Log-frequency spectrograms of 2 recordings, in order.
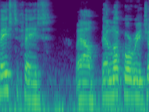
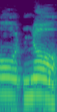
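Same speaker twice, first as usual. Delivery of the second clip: rounded o's through the nose. Showing how they say it, with round nasal O's. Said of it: "The O's are always real round and it goes through the nose a lot".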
